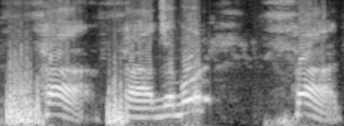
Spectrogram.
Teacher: সা কিন্তু জিহ্বার আগা থেকে উচ্চারণ হবে। জিহ্বার আগাটা সামনের উপরের বা নিচের যে দুটি দাঁত আছে এই দাঁতের আগার সাথে লাগিয়ে হালকা বাতাস বেরিয়ে উচ্চারণ করতে হবে।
